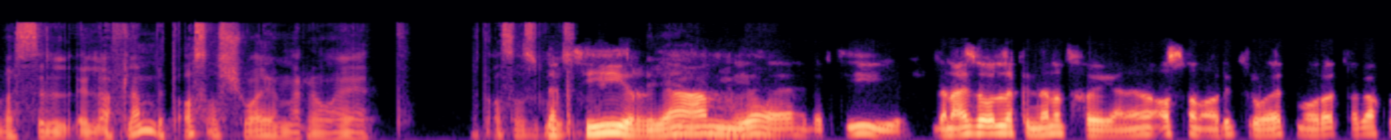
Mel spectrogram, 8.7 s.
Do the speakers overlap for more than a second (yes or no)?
yes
